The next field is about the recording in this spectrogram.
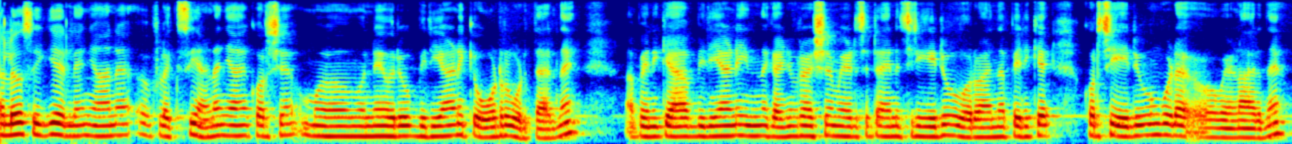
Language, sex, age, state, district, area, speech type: Malayalam, female, 45-60, Kerala, Kottayam, rural, spontaneous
